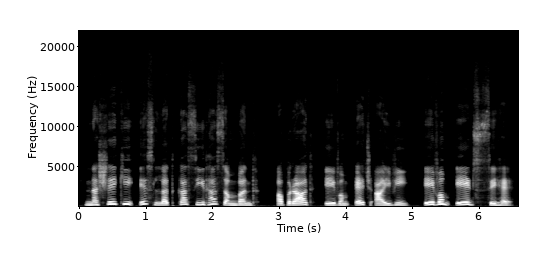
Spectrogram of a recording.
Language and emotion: Hindi, neutral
